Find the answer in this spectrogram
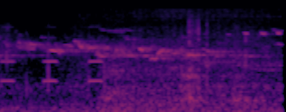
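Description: Near silence: still woodland air with a few faint, distant bird chirps, including a short note repeated several times early on.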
